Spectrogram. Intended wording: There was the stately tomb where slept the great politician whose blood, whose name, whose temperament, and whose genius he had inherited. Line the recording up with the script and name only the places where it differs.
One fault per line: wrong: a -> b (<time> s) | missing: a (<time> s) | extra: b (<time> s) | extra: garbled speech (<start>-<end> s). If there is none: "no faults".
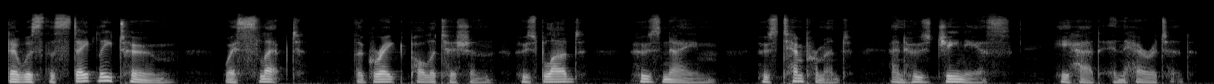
no faults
